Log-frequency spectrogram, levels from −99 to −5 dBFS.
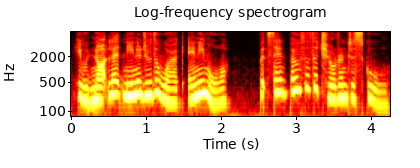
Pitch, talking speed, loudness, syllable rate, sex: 225 Hz, 255 wpm, -18 LUFS, 5.8 syllables/s, female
